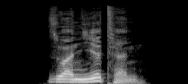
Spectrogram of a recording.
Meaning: inflection of soigniert: 1. strong genitive masculine/neuter singular 2. weak/mixed genitive/dative all-gender singular 3. strong/weak/mixed accusative masculine singular 4. strong dative plural
- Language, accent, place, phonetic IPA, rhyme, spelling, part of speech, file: German, Germany, Berlin, [zo̯anˈjiːɐ̯tn̩], -iːɐ̯tn̩, soignierten, adjective, De-soignierten.ogg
